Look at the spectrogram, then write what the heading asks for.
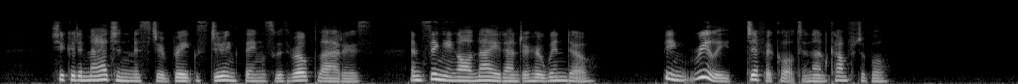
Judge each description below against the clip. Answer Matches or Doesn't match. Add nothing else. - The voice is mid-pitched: Matches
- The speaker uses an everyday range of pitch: Matches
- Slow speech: Matches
